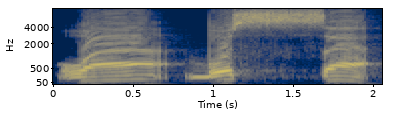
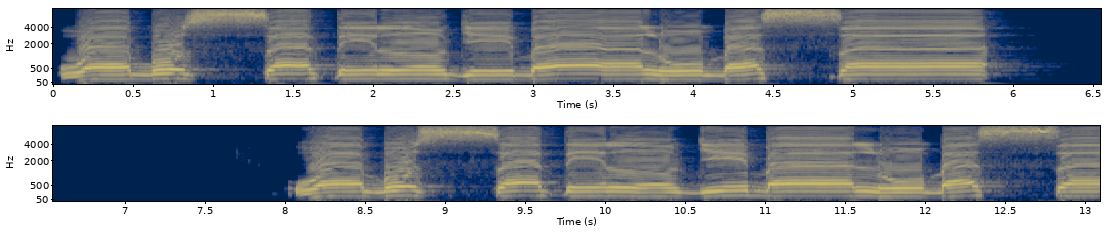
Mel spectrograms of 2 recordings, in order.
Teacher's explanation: dua harokat dengan sin yang mengalir ar-rohwah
